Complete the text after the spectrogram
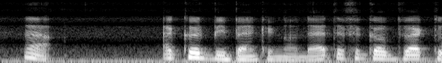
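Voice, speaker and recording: A man with a Dutch accent speaks at a fairly quick pace. His voice is somewhat breathy, with ordinary pitch variation. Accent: Dutch accent, noticeable. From Netherlands. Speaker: crypto livestreamer. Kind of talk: casual livestream commentary. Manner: halting, self-correcting.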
